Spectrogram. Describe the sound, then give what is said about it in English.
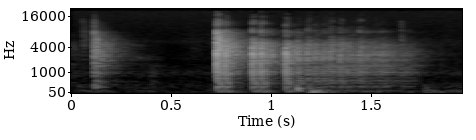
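Dice rattle onto a hard tabletop for a perception roll: one sharp click, then a quick burst of clattering taps as they tumble and settle, fairly loud with no talking. “I can't know it unless I fucking roll it.”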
